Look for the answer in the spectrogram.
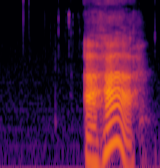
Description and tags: AhHa Erica
Ah ha sound, use it for anything you want I don't care if you trace credit for the sound back to me.
Ah-Ha, Erica, Ive-done-it, Finally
